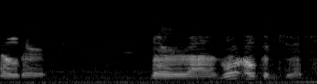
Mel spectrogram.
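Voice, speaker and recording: A moderate pace over noticeable background noise. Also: man. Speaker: interviewee telling personal story. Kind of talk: interview testimony. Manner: quiet; hesitant, many fillers. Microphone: phone held close to face after being in shirt pocket.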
